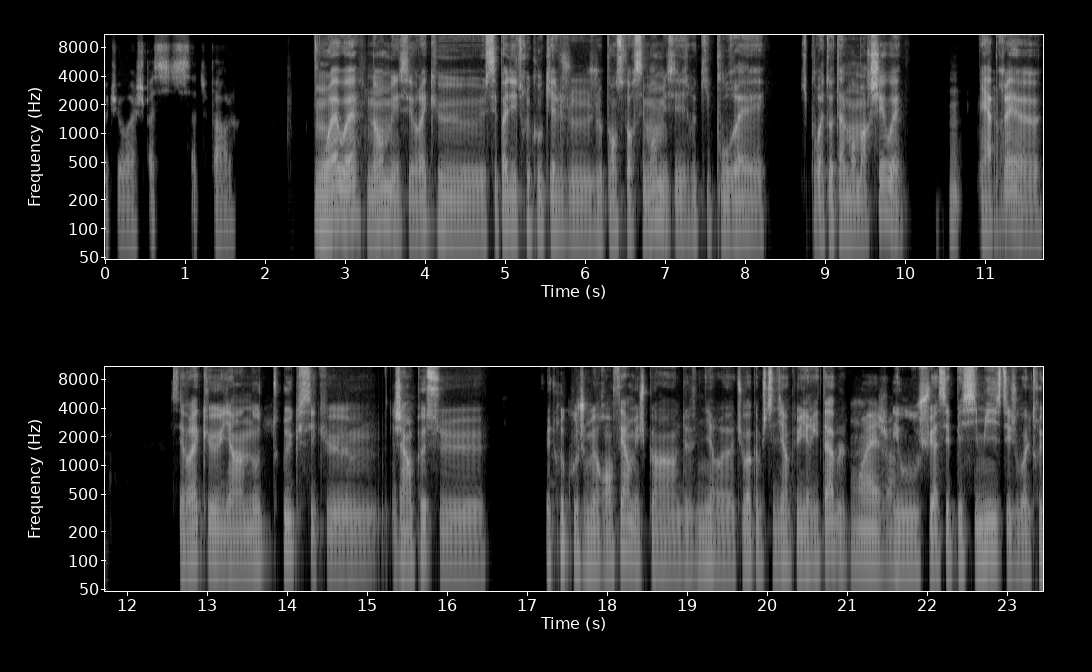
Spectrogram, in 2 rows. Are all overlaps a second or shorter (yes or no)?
yes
